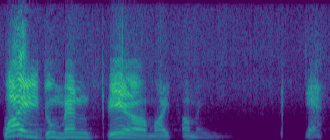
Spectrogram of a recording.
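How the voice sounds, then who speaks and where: An actor playing Death in human guise as a proud, sorrowful immortal lover, in grand, eloquent 1930s radio style. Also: male voice, high-pitched, very animated, slow pace, pushed and bright, full character voice. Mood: proud, impassioned. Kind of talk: 1930s radio drama acting. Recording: muffled old 1930s radio recording.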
